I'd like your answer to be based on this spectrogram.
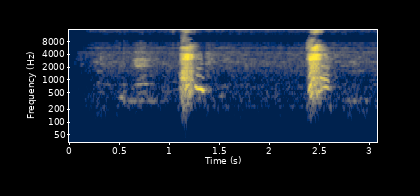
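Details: Cartoon character Gumball's voice saying "hug-(hiccup)gy wuggy": a brief voiced sound, then two sharp, abrupt catch-like bursts about a second apart. Hiccups.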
